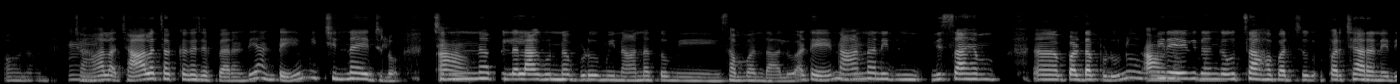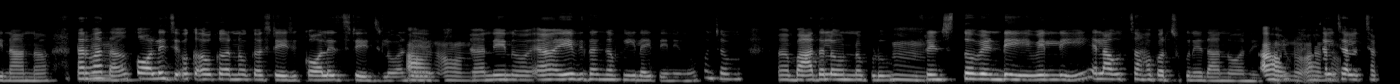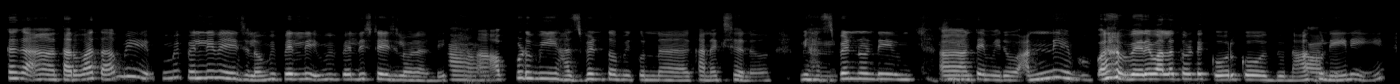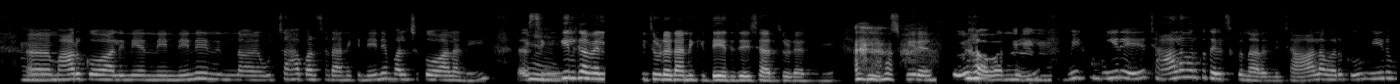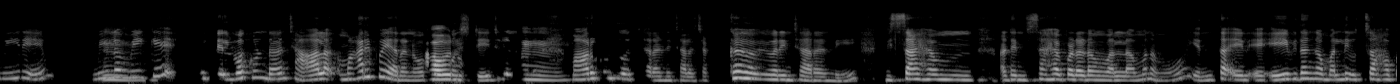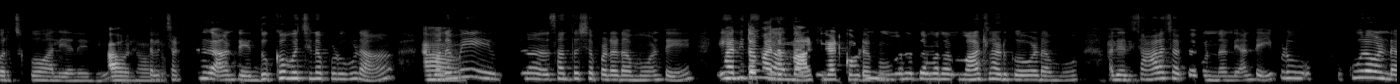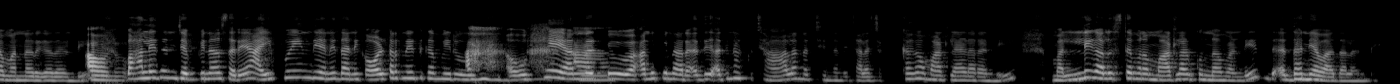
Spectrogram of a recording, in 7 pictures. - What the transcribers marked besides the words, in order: other background noise; in English: "ఏజ్‌లో"; in English: "స్టేజ్"; in English: "స్టేజ్‌లో"; in English: "ఫీల్"; in English: "ఫ్రెండ్స్‌తో"; in English: "స్టేజ్‌లో"; in English: "హస్బాండ్‌తో"; in English: "హస్బాండ్"; chuckle; in English: "సింగిల్‌గా"; in English: "డేర్"; chuckle; in English: "స్టేజ్‌లో"; in English: "ఆల్టర్నేట్‌గా"; chuckle
- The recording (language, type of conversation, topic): Telugu, podcast, నిస్సహాయంగా ఉన్నప్పుడు మీరు మళ్లీ మీలో ఉత్సాహాన్ని ఎలా తెచ్చుకుంటారు?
